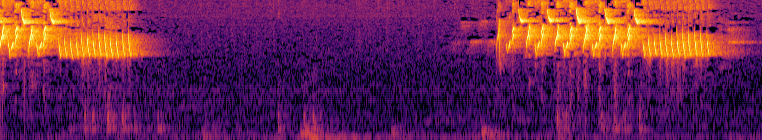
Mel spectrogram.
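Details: Over a year old, a European goldfinch practises its varied silvestrismo song, giving two energetic runs of rapid, rhythmic bright chirps, with a quiet gap in between that holds only faint knocks.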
